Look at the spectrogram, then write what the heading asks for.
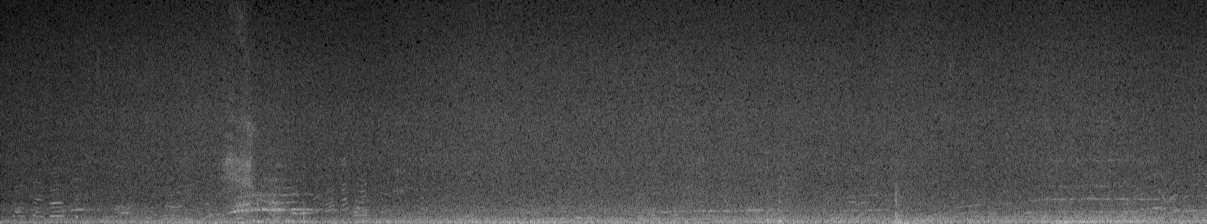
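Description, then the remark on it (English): A steady, rushing wash of flowing water by the Bay of Poseidon at a theme park, fills the scene at an even level throughout, with faint indistinct voices and a brief higher-pitched sound near the start. “It makes sense because there's loads of shadows around, and we're by the Bay of Poseidon. So we've got the water.”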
